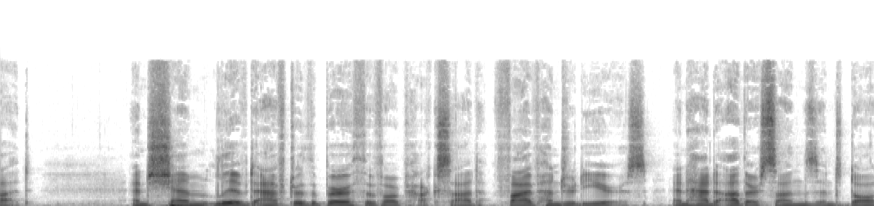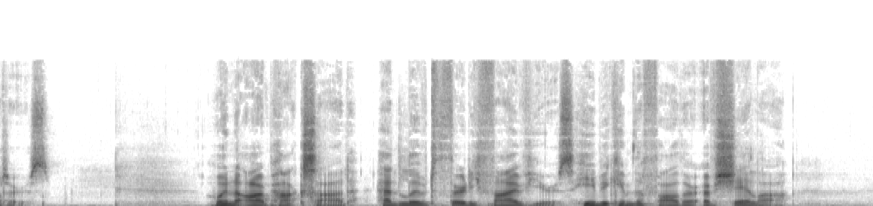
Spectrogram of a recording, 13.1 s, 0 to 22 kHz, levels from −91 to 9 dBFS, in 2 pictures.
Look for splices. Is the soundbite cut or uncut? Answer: uncut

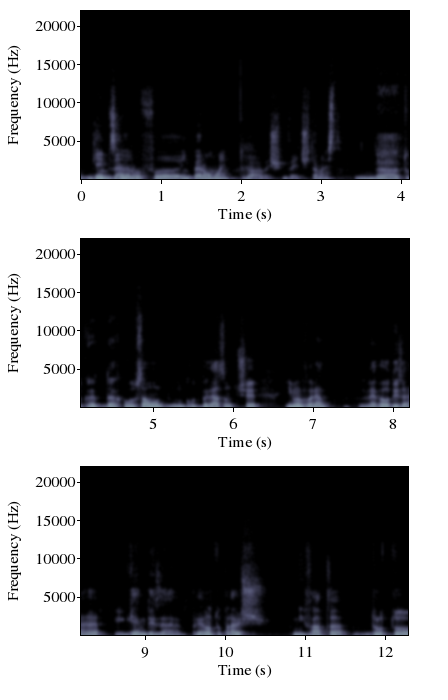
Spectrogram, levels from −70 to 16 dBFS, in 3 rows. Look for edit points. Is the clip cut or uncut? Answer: uncut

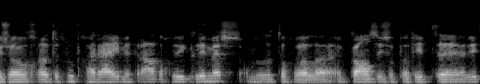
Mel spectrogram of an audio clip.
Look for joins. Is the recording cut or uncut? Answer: uncut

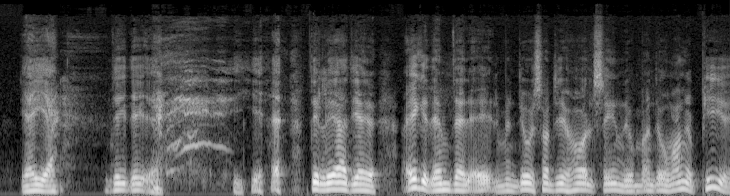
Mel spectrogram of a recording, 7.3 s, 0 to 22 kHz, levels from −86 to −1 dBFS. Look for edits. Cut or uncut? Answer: uncut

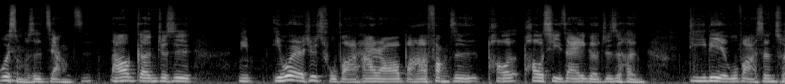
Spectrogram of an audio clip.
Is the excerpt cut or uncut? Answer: cut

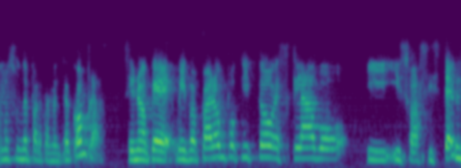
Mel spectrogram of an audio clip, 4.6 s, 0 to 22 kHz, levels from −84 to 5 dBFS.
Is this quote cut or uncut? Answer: cut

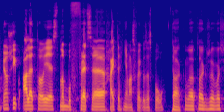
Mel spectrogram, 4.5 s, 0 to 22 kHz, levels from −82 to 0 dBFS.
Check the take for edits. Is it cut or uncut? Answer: cut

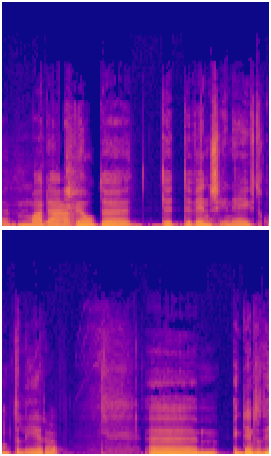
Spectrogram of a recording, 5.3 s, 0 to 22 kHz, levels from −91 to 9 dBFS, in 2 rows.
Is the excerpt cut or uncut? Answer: uncut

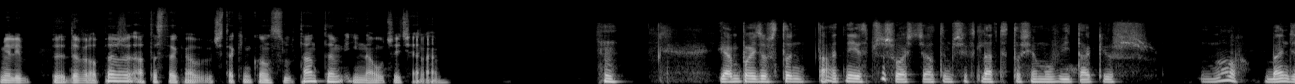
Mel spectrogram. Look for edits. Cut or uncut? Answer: uncut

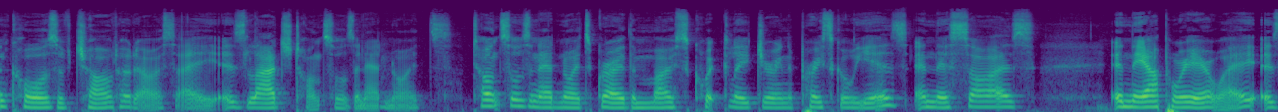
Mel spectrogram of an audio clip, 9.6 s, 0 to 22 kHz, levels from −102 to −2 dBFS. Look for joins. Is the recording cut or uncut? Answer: cut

